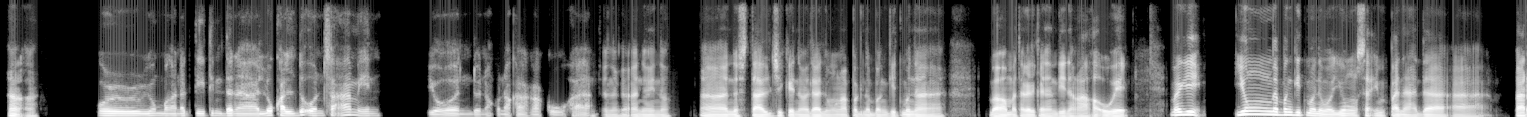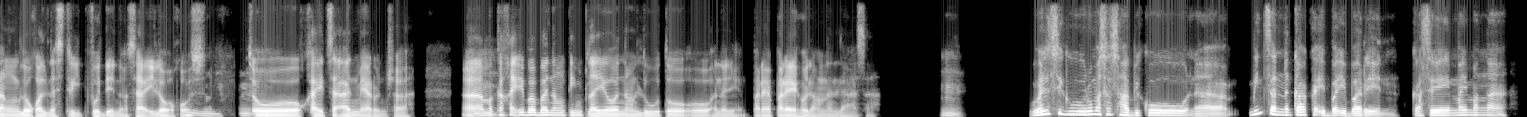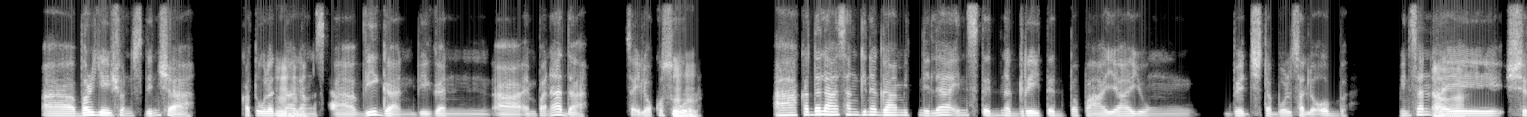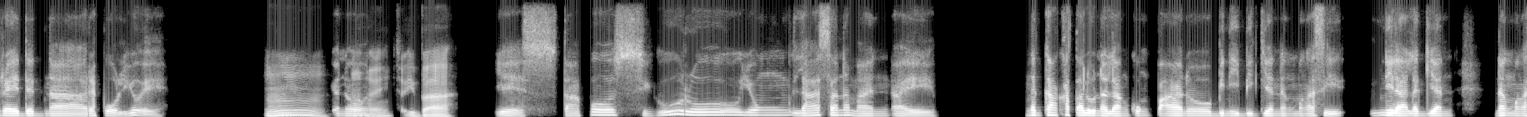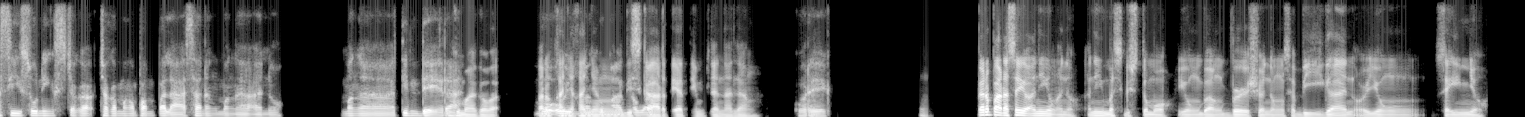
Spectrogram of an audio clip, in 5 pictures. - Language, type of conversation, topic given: Filipino, podcast, Anong lokal na pagkain ang hindi mo malilimutan, at bakit?
- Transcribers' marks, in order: in English: "nostalgic"; in English: "variations"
